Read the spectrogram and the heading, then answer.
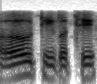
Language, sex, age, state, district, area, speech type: Odia, male, 18-30, Odisha, Malkangiri, urban, conversation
